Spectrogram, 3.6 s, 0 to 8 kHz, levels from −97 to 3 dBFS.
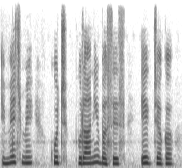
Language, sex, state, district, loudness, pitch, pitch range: Hindi, female, Uttar Pradesh, Jalaun, -26 LUFS, 255 Hz, 240-275 Hz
